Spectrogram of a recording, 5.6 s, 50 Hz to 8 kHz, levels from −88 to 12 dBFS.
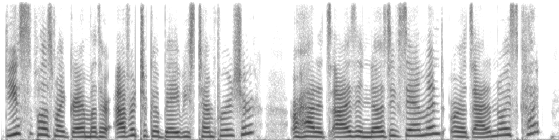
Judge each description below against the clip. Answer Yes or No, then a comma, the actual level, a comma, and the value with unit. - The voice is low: No, very high, 290 Hz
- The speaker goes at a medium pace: No, fast, 225 wpm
